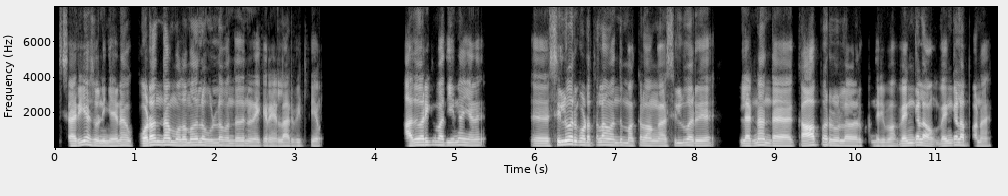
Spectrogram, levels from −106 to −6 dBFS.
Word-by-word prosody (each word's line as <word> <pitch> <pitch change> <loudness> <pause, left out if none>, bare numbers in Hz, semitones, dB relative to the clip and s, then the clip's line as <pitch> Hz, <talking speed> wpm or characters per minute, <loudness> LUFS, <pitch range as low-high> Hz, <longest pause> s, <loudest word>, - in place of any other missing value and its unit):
சரியா 140 +9 +3
சொன்னீங்க. 125 -4 0
ஏன்னா 140 - 0 0.2
குடம் 165 +5 +5
தான் 170 -2 +3
முதன் 150 0 0
முதல 155 -1 +1
உள்ள 140 +1 -3
வந்ததுன்னு 130 -1 -3
நெனைக்கிறேன். 110 -2 -1
எல்லார் 105 0 -2
வீட்லயும். 95 -2 -8 1.1
அதுவரைக்கும் 165 +4 +2
பார்த்தீங்கன்னா, 160 +1 0
எ - - -1 0.8
அ - - -1 0.2
சில்வர் 185 +1 +3
குடத்தல்லாம் 160 0 0
வந்து 150 0 -4
மக்கள் 135 +2 -3
வாங்குவாங்க. 120 -3 -1
சில்வரு 140 -1 -1 0.5
இல்லாட்டின்னா 130 +5 +2
அந்த 130 -2 +2 0.3
காப்பர்ல 140 -4 +3
இருக்கும் 110 0 -10
தெரியுமா? 110 +1 -3
வெண்கலம் 140 -3 +2
வெண்கலப்பானை. 135 -6 0
140 Hz, 150 wpm, -22 LUFS, 125-155 Hz, 1.1 s, குடம்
